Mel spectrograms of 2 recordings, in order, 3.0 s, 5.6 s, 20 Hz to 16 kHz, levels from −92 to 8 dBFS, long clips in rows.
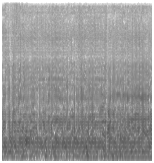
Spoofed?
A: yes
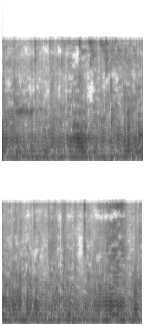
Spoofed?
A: yes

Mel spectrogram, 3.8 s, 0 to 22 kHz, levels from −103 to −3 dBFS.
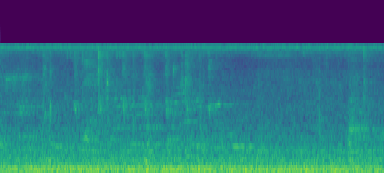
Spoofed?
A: no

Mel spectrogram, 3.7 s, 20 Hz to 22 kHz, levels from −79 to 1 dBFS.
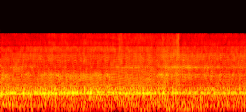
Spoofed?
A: yes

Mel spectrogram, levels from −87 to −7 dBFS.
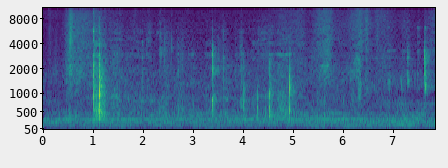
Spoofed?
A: no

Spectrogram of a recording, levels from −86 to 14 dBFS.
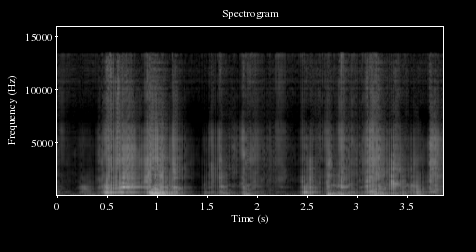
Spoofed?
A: yes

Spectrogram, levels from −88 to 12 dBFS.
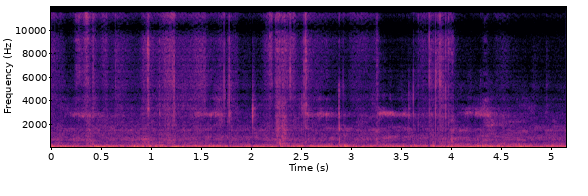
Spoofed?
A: yes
